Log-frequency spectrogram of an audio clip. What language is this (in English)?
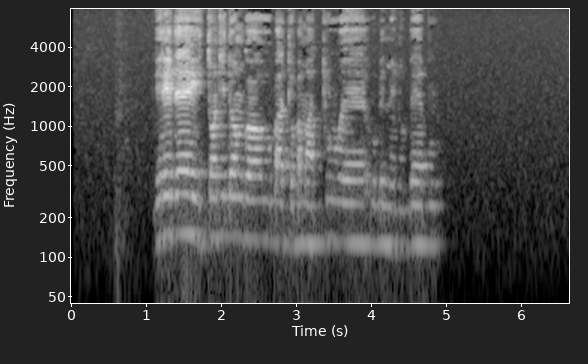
Batanga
